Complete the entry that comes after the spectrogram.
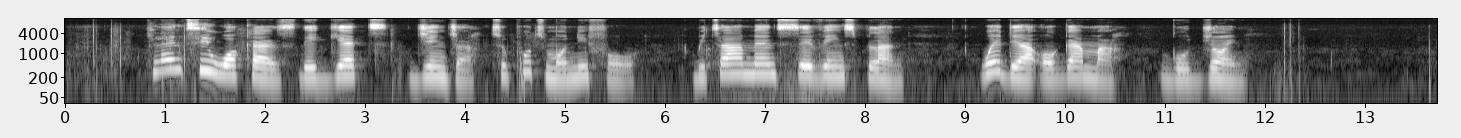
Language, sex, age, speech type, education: Nigerian Pidgin, female, 15-29, spontaneous, tertiary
